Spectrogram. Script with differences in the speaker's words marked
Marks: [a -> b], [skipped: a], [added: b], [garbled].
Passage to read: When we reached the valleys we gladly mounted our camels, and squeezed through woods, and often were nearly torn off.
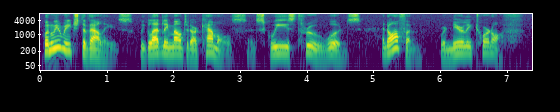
When we reached the valleys we gladly mounted our camels, and squeezed through woods, and often were nearly torn off.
